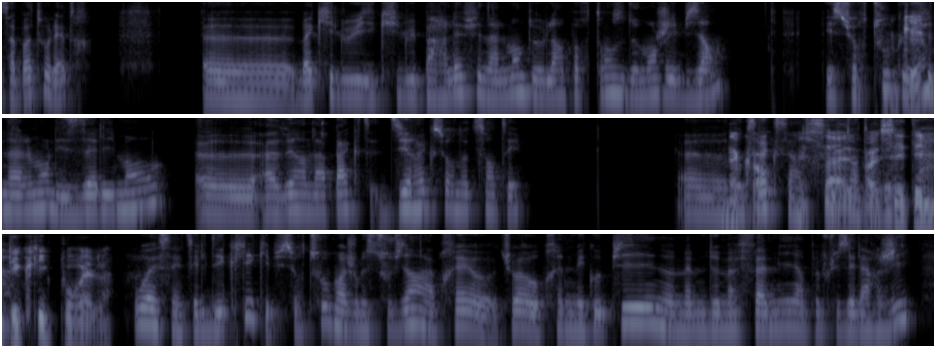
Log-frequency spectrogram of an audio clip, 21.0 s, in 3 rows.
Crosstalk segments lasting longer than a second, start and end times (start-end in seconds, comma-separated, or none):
12.4-14.2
